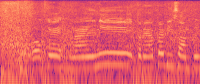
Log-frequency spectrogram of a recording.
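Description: A person talking, with a low steady hum underneath.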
